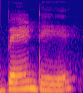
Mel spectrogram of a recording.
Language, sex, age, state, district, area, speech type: Goan Konkani, female, 30-45, Goa, Salcete, rural, spontaneous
